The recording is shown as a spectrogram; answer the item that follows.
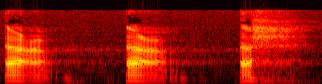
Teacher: الثالث وسط الحلق ويخرج منه العين والحاء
